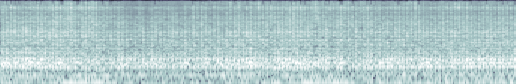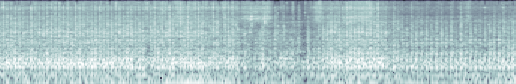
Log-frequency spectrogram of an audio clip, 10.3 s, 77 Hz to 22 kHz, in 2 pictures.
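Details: Classic camper van, under 100k miles, a mechanic called it a smoke show; owner's own repair, running in drive: steady even engine note, no misfire or stumble, slight background rattle; running normally after the fix.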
